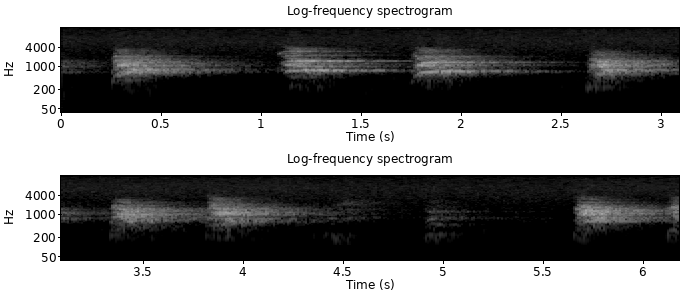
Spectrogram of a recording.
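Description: A Shih Tzu barks and yips in quick, eager bursts, each sharp and slightly whiny, repeated about once a second in excitement at someone coming home. A person talks softly in the background.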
